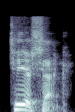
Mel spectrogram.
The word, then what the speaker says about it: Taoiseach: which is, I believe the pronunciation goes Taoiseach.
